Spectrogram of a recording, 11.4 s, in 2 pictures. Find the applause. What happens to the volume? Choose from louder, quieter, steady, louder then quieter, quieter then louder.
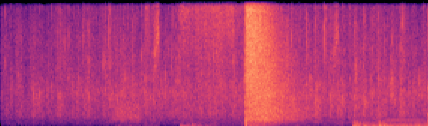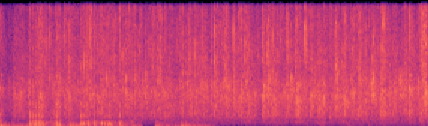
louder.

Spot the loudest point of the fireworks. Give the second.
3 s.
